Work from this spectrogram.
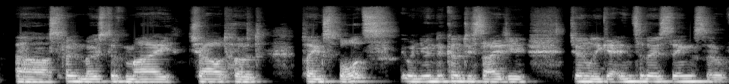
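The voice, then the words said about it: British accent, northwest England. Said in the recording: “I grew up in a small village in the northwest of England. Those that didn't recognize the accent, I'm British”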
